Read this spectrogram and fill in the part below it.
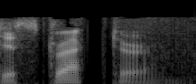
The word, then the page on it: Distracter: dis·tract·er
